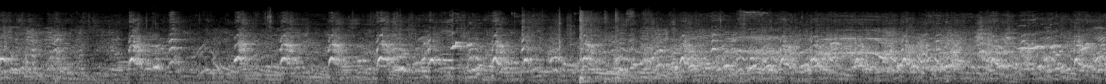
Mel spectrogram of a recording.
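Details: A Jack Russell Terrier barks in muskrat racing at a Missouri farm competition. Rapid high yaps come about once a second, then blur into continuous excited yelping and crowd noise.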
